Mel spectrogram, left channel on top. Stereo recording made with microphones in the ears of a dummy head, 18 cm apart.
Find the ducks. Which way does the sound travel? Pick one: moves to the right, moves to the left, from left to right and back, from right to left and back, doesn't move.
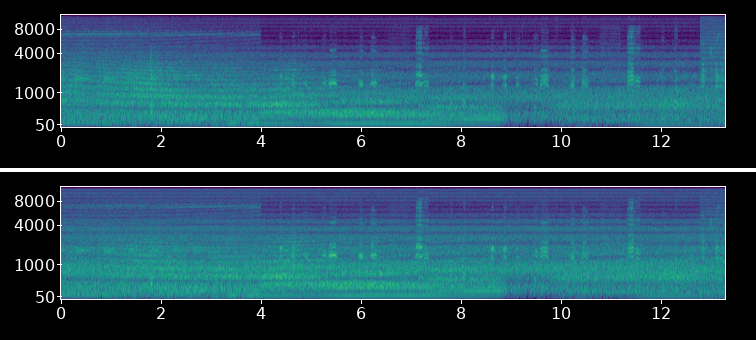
from left to right and back.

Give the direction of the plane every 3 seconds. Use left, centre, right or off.
left, centre, right, right, right.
